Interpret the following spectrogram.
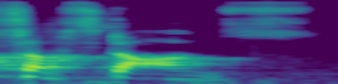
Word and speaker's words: substance: Material जिस सब्सटेंस नहीं होता please, it इज नॉट सबस्टांस, इट इज नॉट सबस्टांस, इट्स substance, not substance.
